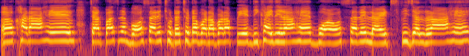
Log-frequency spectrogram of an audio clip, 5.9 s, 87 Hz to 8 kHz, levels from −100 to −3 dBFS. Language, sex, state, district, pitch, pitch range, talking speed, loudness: Hindi, female, Bihar, Vaishali, 280 Hz, 270-290 Hz, 225 wpm, -10 LUFS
